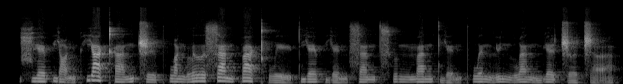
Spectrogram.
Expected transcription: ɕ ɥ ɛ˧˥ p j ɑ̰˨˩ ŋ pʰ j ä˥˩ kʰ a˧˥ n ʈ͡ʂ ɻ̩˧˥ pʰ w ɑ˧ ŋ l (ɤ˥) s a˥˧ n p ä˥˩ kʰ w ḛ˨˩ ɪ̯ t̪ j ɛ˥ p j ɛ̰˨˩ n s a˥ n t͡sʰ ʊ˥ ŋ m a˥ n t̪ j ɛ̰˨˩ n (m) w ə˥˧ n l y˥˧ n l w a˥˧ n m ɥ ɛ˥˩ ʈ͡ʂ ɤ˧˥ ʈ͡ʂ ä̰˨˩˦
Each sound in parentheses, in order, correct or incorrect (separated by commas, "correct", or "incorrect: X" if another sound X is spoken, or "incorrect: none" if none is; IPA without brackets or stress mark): correct, incorrect: pʰ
